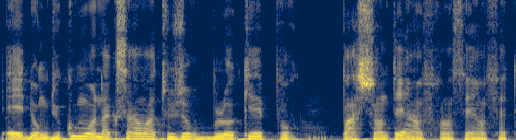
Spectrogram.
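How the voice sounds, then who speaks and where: Young male musician guest, from Senegal, halting speech full of fillers, mid-pitched, radio studio interview. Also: darkish tone. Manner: hesitant, halting with many fillers.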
